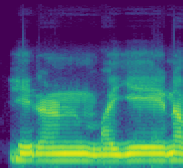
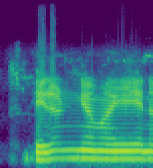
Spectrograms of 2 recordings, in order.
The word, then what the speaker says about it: हिरण्मयेन: और हिरण्मयेन, शब्दों का उच्चारण ना स्पष्ट आना चाहिए। हिरण्मयेन पात्रेण सत्यस्या पिहितम मुखम, ऐसे करेंगे। ठीक है ठीक है। सोमाराम जी। हिरण्यमयेन पात्रेण सत्यस्यापिहितं मुखं योऽसावादित्ये पुरुषः सोऽसावहम्। ॐ खं ब्रह्म। हिरण्य नहीं है, देखो ध्यान से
